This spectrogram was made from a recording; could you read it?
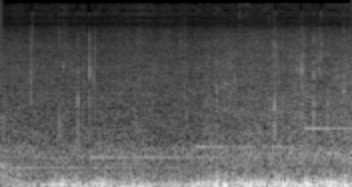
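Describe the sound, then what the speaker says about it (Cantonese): Strong wind buffets the microphone in rough, rushing gusts, loud and continuous with no voices. "好大風，好大風！"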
